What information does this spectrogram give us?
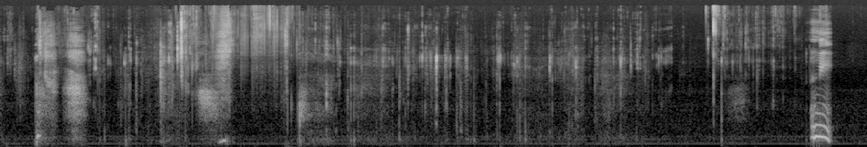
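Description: Someone chews and eats food with soft, crunchy bites and wet mouth noises coming in short bursts, quiet overall, with a brief louder sound near the end.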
